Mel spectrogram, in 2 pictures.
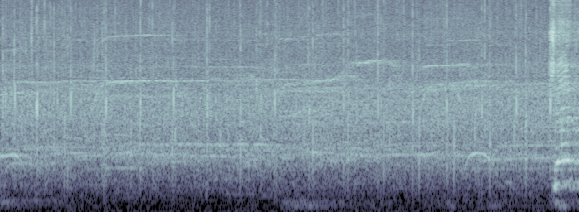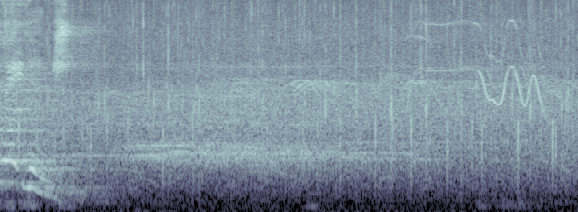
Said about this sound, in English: Applause.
